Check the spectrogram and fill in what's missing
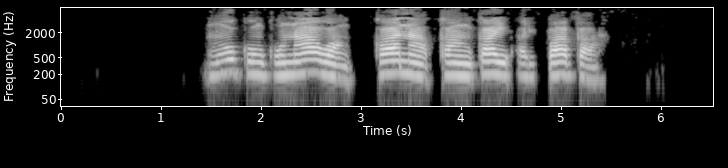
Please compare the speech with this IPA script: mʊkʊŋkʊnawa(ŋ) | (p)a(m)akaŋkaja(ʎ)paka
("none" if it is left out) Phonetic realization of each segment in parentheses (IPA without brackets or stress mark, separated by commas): ŋ, k, n, ʎ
